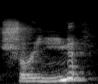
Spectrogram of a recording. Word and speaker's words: shrine: Our word shrine does go back to the Old English shrine. The sk becomes a sh, and that's why it's spelled sc, but we pronounce it sh today.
